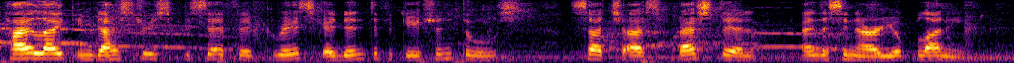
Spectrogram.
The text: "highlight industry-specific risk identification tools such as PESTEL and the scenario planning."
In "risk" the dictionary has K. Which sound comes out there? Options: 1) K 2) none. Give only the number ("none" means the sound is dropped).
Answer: 1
